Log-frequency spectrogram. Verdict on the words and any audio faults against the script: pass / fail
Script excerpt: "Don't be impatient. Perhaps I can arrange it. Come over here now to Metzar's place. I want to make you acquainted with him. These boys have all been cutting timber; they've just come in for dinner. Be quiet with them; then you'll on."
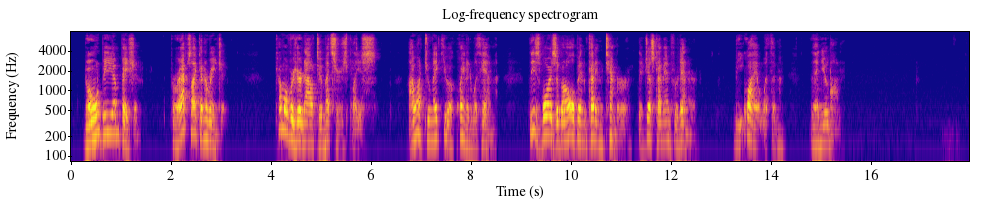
pass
